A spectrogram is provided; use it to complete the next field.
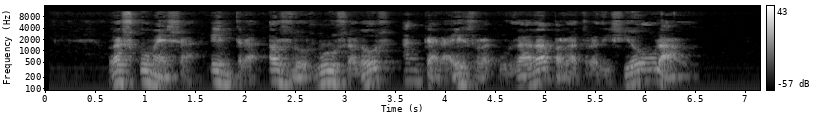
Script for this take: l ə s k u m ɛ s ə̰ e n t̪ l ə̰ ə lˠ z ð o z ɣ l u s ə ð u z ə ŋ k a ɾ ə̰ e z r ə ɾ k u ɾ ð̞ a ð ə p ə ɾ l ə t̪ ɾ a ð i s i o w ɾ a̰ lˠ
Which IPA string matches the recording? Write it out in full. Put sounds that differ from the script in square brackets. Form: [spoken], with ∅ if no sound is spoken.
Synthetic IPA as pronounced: l ə s k u m ɛ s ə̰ e n t̪ [ɾ] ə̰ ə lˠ z ð o z ɣ l u s ə ð [o] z ə ŋ k a ɾ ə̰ e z r ə [∅] k u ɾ ð̞ a ð ə p ə ɾ l ə t̪ ɾ [ə] ð i s i o [u] ɾ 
